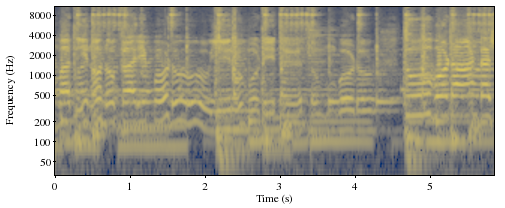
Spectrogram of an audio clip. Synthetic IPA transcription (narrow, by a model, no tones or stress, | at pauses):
bɐd̪inonukɐɾipoɽuiɾumuɽinɨt̪umboɽu | t̪uʋɔɽaːɳɖɐ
